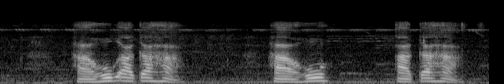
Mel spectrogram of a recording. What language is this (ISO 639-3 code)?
sot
